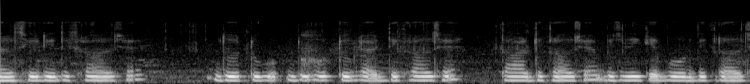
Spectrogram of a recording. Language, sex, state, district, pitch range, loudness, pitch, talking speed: Angika, female, Bihar, Bhagalpur, 180-190 Hz, -14 LUFS, 185 Hz, 160 wpm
